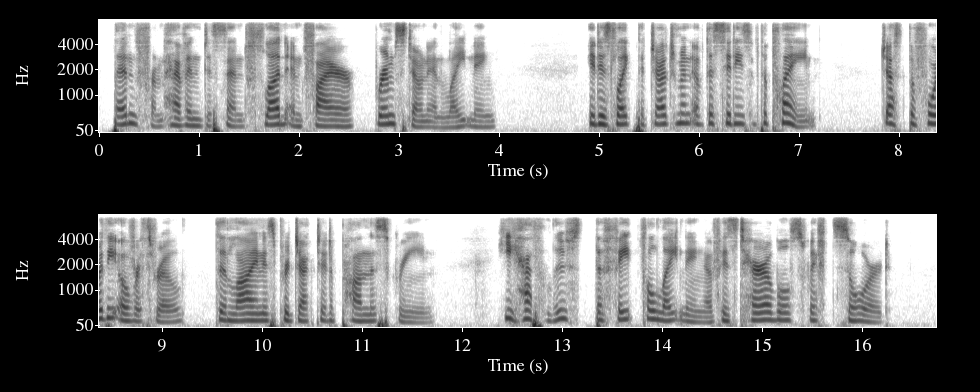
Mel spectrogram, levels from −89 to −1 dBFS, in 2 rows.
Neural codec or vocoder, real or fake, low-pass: codec, 44.1 kHz, 7.8 kbps, DAC; fake; 7.2 kHz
